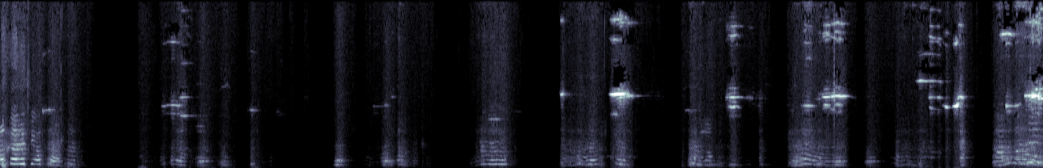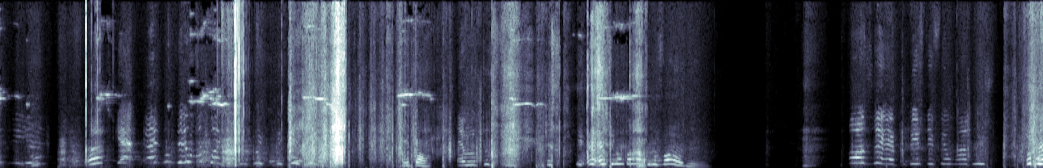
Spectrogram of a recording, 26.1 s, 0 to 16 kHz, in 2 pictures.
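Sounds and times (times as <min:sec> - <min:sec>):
swing hangers squeaking: 0:12.6 - 0:13.4, 0:14.1 - 0:21.3.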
